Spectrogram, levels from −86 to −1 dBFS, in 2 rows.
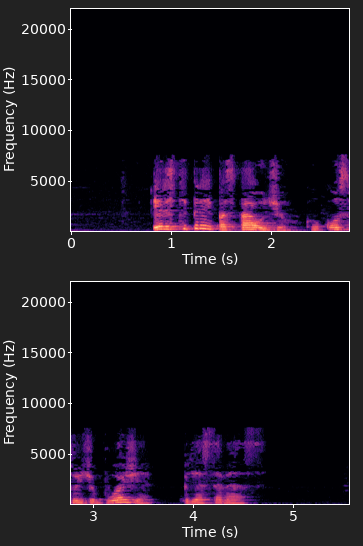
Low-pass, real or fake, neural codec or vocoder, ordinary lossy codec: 7.2 kHz; real; none; AAC, 24 kbps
